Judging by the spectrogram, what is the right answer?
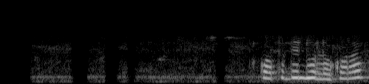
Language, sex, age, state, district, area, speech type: Bengali, female, 18-30, West Bengal, Malda, urban, conversation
